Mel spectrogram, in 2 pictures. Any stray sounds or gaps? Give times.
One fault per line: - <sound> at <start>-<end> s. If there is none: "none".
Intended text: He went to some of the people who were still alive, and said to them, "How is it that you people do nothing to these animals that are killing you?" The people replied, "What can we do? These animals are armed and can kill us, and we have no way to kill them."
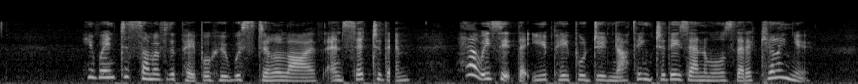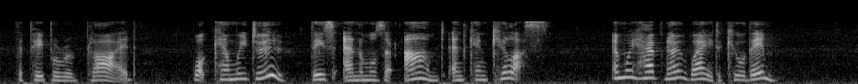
- dropout at 3.9-4.0 s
